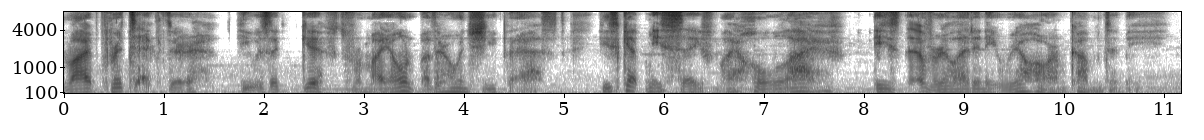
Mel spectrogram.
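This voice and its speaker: Whispering in a put-on character voice, a man speaks at a fairly slow pace over clear music in the background. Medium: read story. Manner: calm, serene, intense.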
